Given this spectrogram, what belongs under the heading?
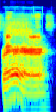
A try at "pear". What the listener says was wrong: No, pear, not bear. pear.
